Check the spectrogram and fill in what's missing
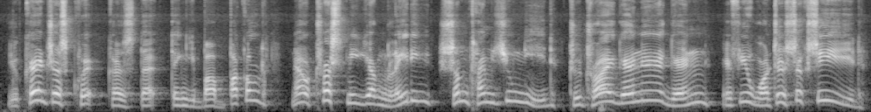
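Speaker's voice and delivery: a hint of a chuckling old grandpa; lightly voiced grandpa. A narrator's reading. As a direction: gently coax like a kind grandfather. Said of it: "Grandpa smiled and chuckled".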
